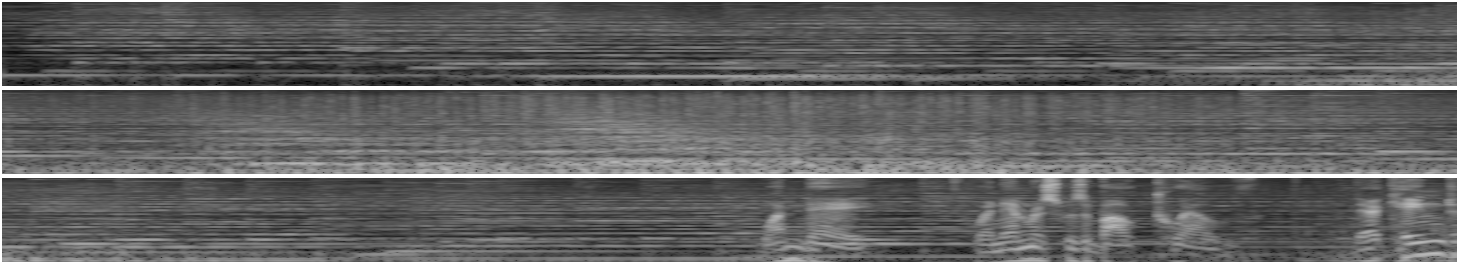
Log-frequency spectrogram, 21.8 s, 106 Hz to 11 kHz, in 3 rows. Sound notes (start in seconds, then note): 0.4 gentle music; 8.1 hooves beating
